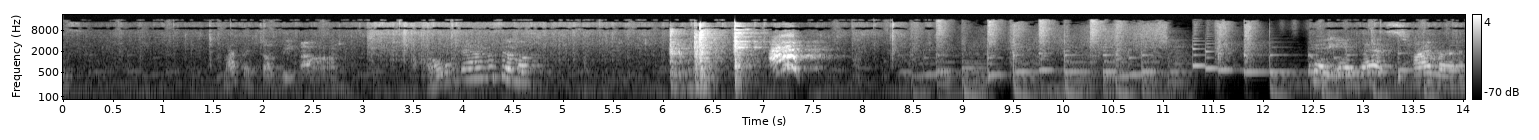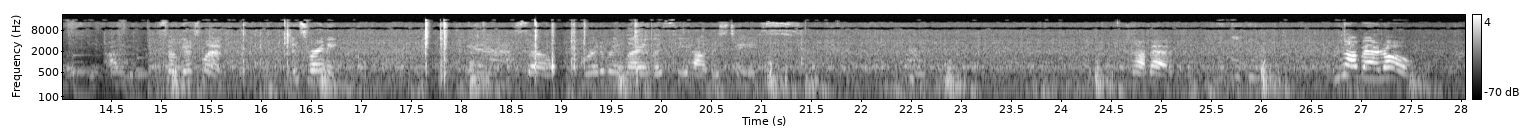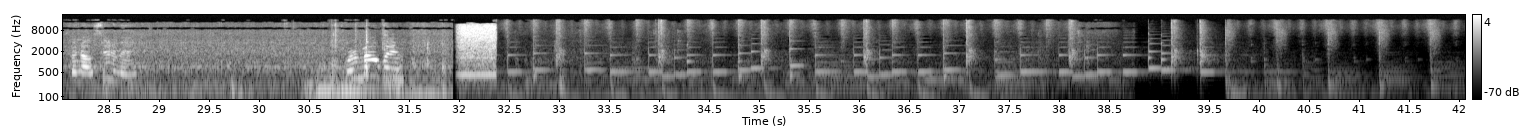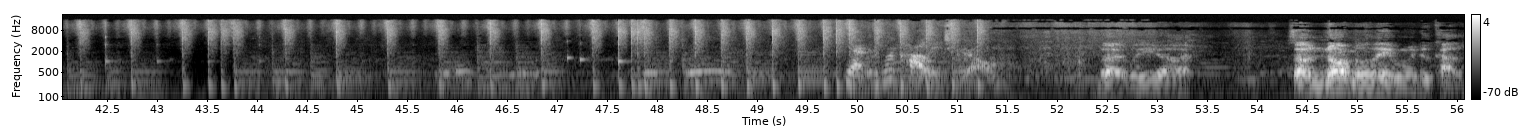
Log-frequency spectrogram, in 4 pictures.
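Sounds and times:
woman speaking: 0:12.4 - 0:16.8, 0:18.0 - 0:21.4, 0:24.6 - 0:25.2, 0:26.7 - 0:28.8, 0:30.8 - 0:31.6, 0:49.9 - 0:51.6
car rumble inside cabin: 0:14.9 - 0:32.0.

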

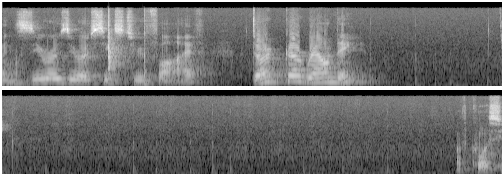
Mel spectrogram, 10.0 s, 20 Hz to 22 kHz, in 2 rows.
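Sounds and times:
pen writing on paper: 0:04.1 - 0:09.4.

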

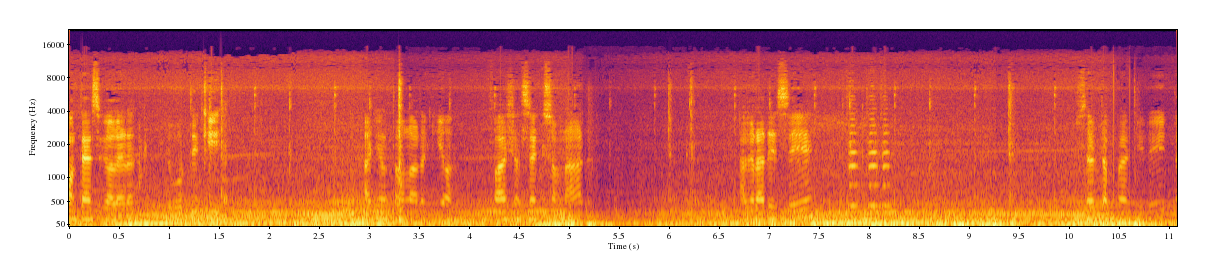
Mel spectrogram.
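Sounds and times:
vehicle engine and road noise: 0:00.0 - 0:11.0.

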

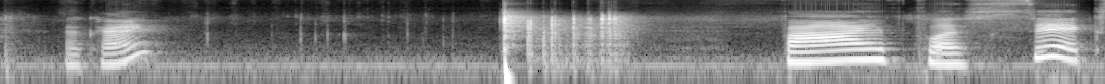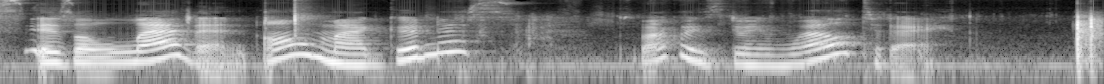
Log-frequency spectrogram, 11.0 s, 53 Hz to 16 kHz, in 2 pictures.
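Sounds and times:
dice clattering on tabletop: 0:02.5 - 0:03.2.

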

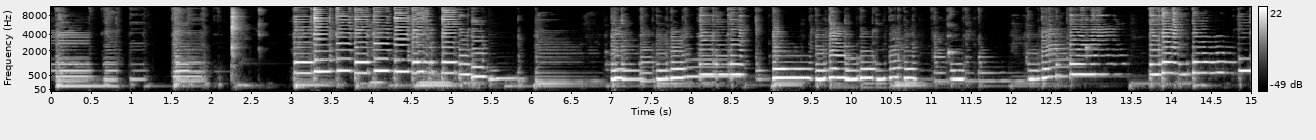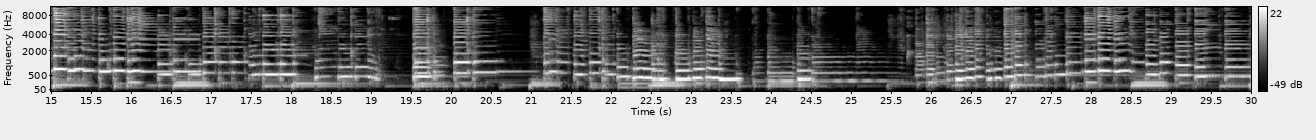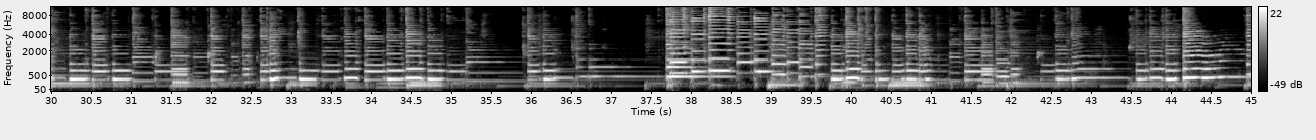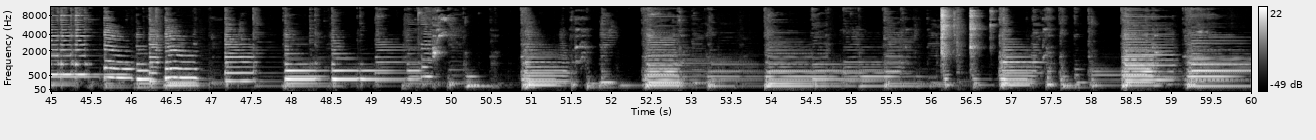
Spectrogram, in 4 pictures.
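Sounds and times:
acoustic guitar playing: 0:00.0 - 1:00.0.

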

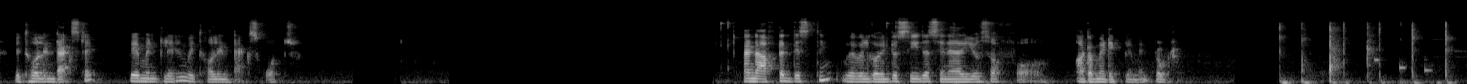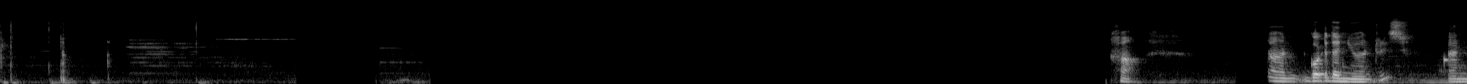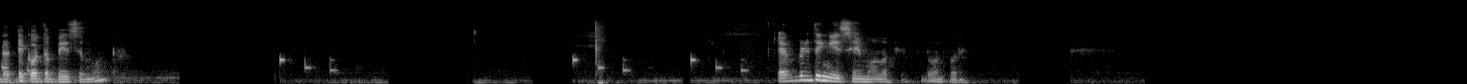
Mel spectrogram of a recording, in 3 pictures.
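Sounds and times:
keyboard typing: 0:12.8 - 0:15.8, 0:35.1 - 0:35.7
falling electronic beeps: 0:35.1 - 0:36.9.

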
